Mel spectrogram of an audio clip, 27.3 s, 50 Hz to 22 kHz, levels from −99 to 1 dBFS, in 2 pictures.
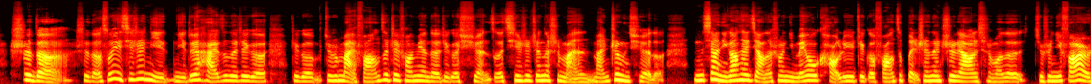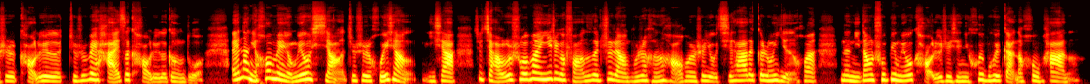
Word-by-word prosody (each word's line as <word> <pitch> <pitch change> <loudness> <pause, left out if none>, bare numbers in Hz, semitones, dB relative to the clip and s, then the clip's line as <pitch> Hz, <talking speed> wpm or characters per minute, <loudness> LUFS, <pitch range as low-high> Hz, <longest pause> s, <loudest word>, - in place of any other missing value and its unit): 是 255 -1 +1
的 205 -6 +3 0.2
是 225 -3 -7
的。 190 0 -4
所 270 +7 -3
以 310 -2 +1
其 275 +1 -2
实 295 +1 0
你 215 -9 0
你 200 -4 -7
对 250 +6 +1
孩 185 -8 +1
子 230 +4 -6
的 225 -1 0
这 220 0 -1
个 190 -2 -3 0.3
这 215 - -6
个， 195 -1 -4
就 230 -2 -3
是 225 - 0
买 205 -4 +3
房 185 +2 -1
子 260 +1 -1
这 250 0 0
方 220 -1 -1
面 225 -2 -1
的 190 -2 -3
这 200 - -7
个 195 0 -5
选 210 +4 -6
择 190 -5 -6
其 225 +3 -2
实 230 0 -1
真 230 +1 0
的 230 - +1
是 230 0 -8
蛮 175 -3 -1
蛮 190 -1 -4
正 245 -3 +2
确 200 -1 -5
的。 - - -10 0.4
嗯 240 0 +2
像 275 +1 +4
你 215 - 0
刚 235 +2 +6
才 255 -1 +4
讲 215 -6 +1
的 180 +2 -5
说， 225 +3 -4
你 215 -2 -2
没 190 0 -1
有 235 +1 +2
考 - - 0
虑 205 +2 -2
这 210 - -2
个 190 -2 -4
房 185 +1 +1
子 230 - -5
本 - - -5
身 220 -1 -2
的 225 0 +1
质 230 +1 0
量 190 -2 +4
什 200 +2 -11
么 175 0 -5
的， 185 +5 -5
就 210 - -7
是 215 +1 -3
你 210 +1 0
反而 220 -1 +6
是 210 +1 -3
考 - - -2
虑 215 +1 +1
的 200 -1 0
就 215 - -7
是 235 - -4
为 275 -1 +3
孩 175 -7 +4
子 260 +6 -1
考 - - -5
虑 175 - -6
得 180 0 -6
更 185 -3 -6
多。 260 - -10 0.3
诶 265 +4 +2
那 375 +2 +4
你 265 - +6
后 340 +8 +1
面 295 -6 +6
有 190 - -1
没 200 +6 -1
有 280 +3 +6
想 270 -4 0
就 230 - -6
是 225 -1 0
回 215 +1 +1
想 290 +1 +4 0.2
一 210 -6 -11
下， 215 +1 +5 0.2
就 290 - -3
假 185 -10 +2
如 235 +7 +2
说 275 +1 +3
万 295 -1 +6
一 295 - +6
这 300 - 0
个 255 - +3
房 190 -5 -2
子 225 - -3
的 245 0 +1
质 280 +5 -3
量 200 -4 +2
不 200 - -8
是 230 +1 0
很 220 +1 -3
好， 210 - -1
或 215 - -4
者 205 - -2
说 225 - -3
有 200 -3 -3
其 220 +5 -7
它 235 +1 +3
的 250 - 0
各 245 - -1
种 235 0 +2
隐 200 -7 -2
患， 210 -1 -2 0.3
那 240 -2 -2
你 205 -2 -1
当 240 +4 +3
初 260 +1 -1
并 265 0 +3
没 225 - 0
有 245 +2 +2
考 260 0 -2
虑 190 - -4
这 210 +1 -3
些， 200 0 -5
你 195 - -4
会 275 - -2
不 225 -4 -2
会 230 -1 +2
感 - - 0
到 - - -2
后 225 -3 -4
怕 195 0 +4
呢？ 245 +9 -14
220 Hz, 325 characters per minute, -22 LUFS, 200-245 Hz, 0.4 s, 刚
